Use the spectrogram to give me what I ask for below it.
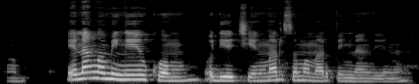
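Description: Throughout, the speech sounds swirly, hollow and smeared, with blurred attacks, worse than a single MP3 pass near 128 kbit/s: likely generation loss from about seven re-encodes.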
